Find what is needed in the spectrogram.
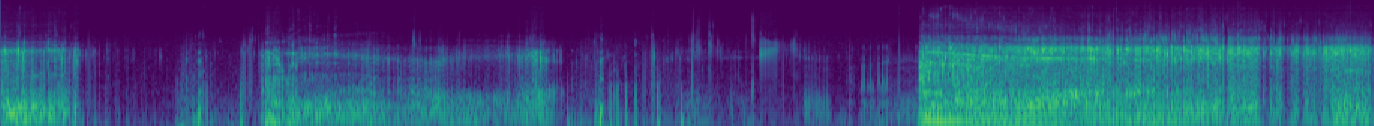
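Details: Gurgling, rumbling bowel sounds with bubbling pops and a loud rough noise near the end; hunger borborygmi of an empty stomach after not eating for a day.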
